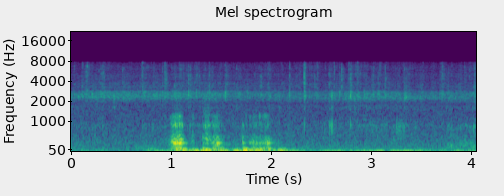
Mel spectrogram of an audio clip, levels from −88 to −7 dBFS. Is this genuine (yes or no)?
yes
